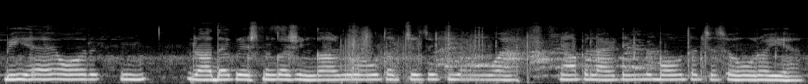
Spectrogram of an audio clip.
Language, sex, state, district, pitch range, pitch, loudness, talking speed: Hindi, female, Rajasthan, Jaipur, 215-230 Hz, 225 Hz, -12 LUFS, 185 wpm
